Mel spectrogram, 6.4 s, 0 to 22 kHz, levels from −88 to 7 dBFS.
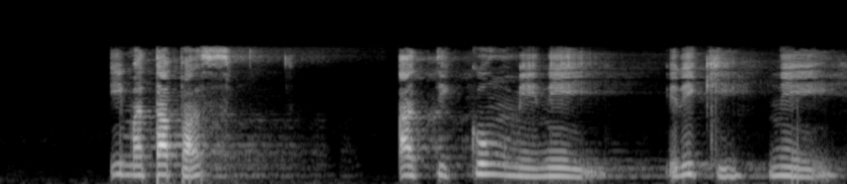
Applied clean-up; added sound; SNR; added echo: none; none; none; reverberation time 1.0 s.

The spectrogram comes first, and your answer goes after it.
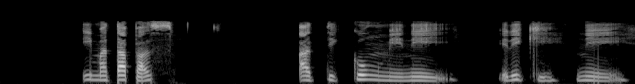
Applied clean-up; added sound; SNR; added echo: none; none; none; none.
